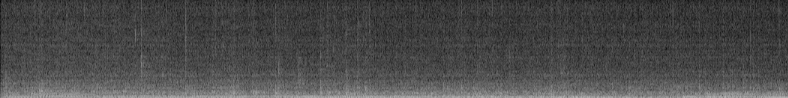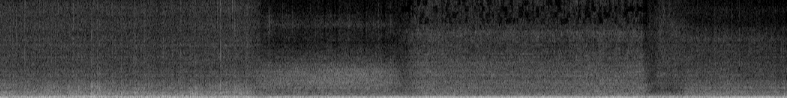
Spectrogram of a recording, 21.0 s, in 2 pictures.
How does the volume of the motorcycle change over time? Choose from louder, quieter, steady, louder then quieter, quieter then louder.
steady.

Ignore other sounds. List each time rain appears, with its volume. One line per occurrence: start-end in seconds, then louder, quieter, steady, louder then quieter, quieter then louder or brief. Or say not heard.
0.0-20.9 quieter.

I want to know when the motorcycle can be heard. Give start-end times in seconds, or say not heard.
0.0-20.9.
